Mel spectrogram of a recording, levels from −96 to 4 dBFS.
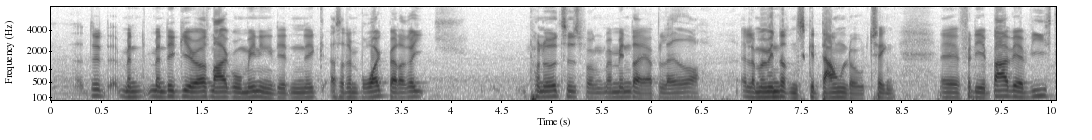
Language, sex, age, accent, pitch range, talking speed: Danish, male, 30-49, native, 110-130 Hz, 215 wpm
